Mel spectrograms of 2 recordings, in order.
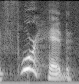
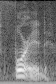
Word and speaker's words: forehead: forehead and she checks she says no it's pronounced forid and just I I said I think I know how it's pronounced and I told her she's wrong but of course um as you now know by the only logical answer is that actually we were both right and then there are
